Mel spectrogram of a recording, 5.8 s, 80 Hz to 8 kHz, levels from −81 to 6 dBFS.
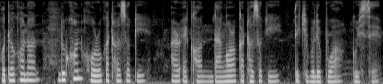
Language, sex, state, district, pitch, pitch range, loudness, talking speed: Assamese, female, Assam, Sonitpur, 185 Hz, 180-200 Hz, -18 LUFS, 145 wpm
